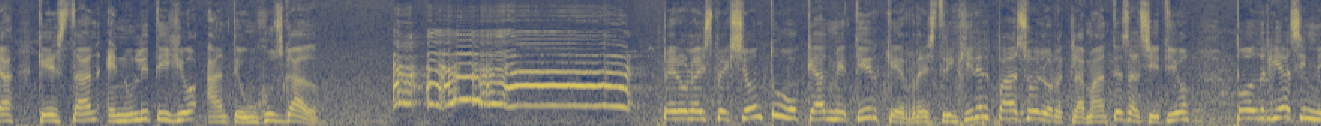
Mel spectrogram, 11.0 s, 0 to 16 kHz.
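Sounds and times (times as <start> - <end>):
rooster crowing: 3.2 - 5.4.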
